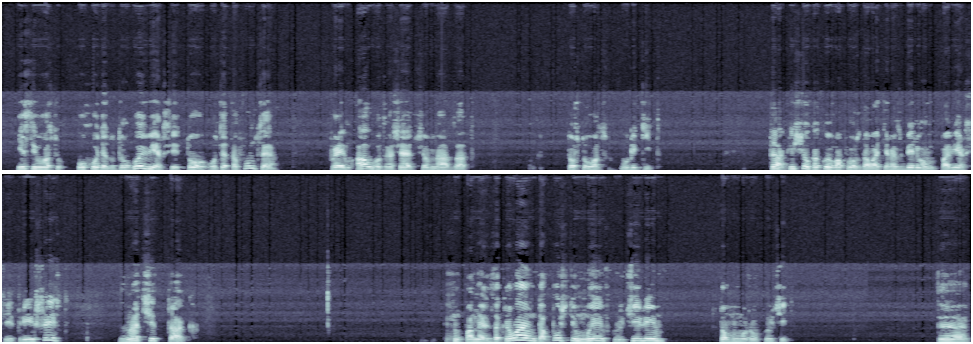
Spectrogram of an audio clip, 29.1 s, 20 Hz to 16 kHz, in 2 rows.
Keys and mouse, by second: 3.8-6.2 drag, 7.7 middle click, 12.4-14.3 drag, 28.8-29.0 middle drag.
